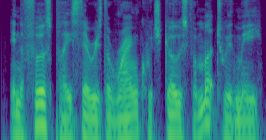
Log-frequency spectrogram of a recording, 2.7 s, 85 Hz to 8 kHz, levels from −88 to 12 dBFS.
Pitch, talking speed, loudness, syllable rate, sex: 95 Hz, 315 wpm, -18 LUFS, 6.5 syllables/s, male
